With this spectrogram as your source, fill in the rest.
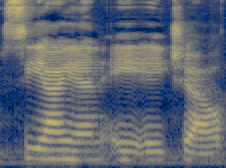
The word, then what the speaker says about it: CINAHL: the question was what distinguishes cinahl that's a c-i-n-a-h-l typically pronounced cinahl so what distinguishes that from other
